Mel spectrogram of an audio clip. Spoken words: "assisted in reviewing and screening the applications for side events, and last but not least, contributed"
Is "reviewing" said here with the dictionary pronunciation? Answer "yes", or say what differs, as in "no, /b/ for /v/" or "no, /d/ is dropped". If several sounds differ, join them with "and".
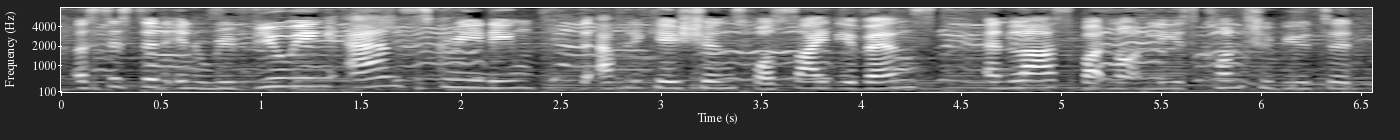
yes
